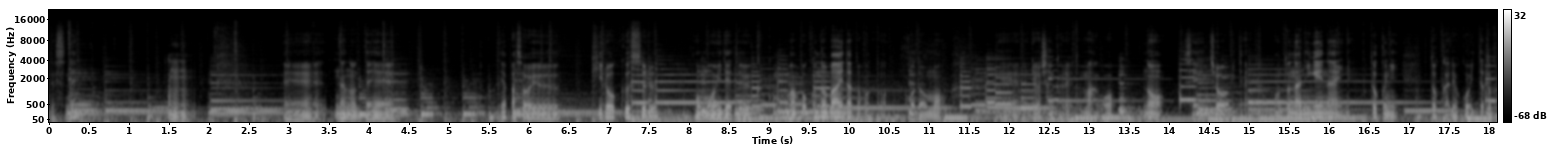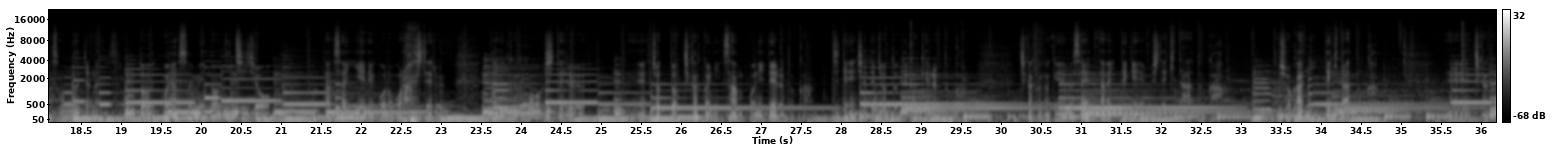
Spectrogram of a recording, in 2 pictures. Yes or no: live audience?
no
